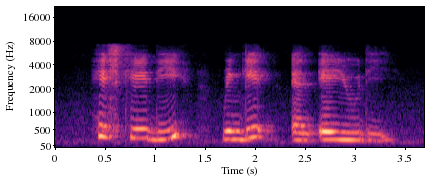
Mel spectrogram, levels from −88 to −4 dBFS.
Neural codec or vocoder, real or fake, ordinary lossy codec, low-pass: none; real; Opus, 32 kbps; 7.2 kHz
